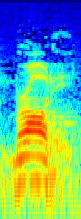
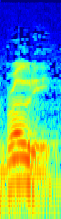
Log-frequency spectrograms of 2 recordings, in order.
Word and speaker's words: Brodie: And I've been told the correct pronunciation of his name is Brodie as opposed to Brody, although you normally call it Brody because some people who knew him said that's the way that they pronounced the name.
